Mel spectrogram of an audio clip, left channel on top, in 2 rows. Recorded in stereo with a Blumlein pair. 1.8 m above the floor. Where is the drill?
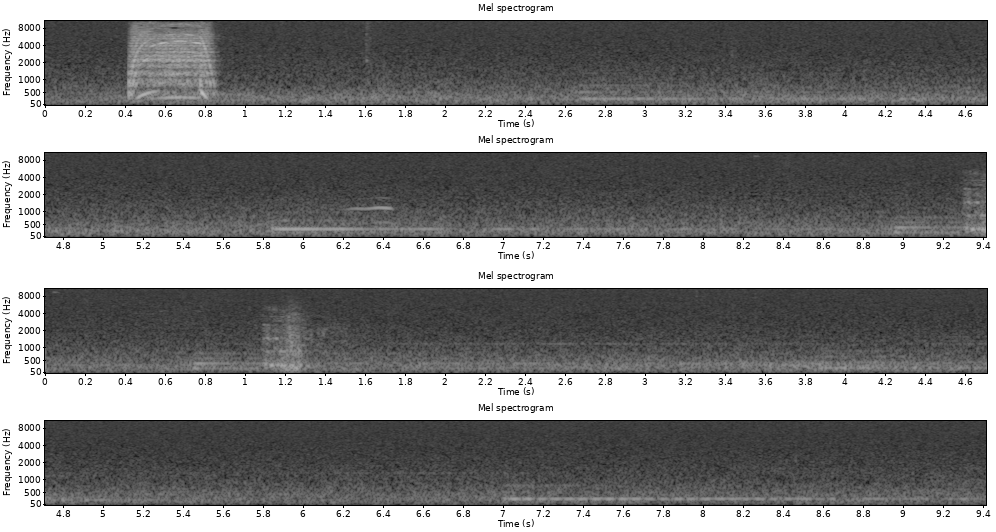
45° left.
